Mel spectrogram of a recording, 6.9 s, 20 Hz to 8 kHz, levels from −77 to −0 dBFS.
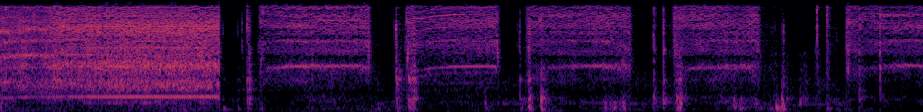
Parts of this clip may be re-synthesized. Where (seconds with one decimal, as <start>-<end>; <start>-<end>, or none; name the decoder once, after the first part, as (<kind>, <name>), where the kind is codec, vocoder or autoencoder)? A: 0.0-0.5 (codec, SNAC); 2.0-3.0; 3.9-6.9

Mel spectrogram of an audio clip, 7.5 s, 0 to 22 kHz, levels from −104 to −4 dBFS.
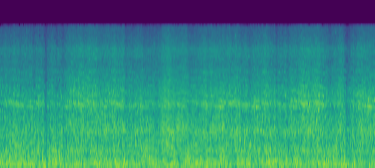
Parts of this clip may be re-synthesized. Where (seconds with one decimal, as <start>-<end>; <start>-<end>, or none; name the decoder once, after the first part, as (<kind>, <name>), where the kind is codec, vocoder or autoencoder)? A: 3.0-4.4 (vocoder, Vocos)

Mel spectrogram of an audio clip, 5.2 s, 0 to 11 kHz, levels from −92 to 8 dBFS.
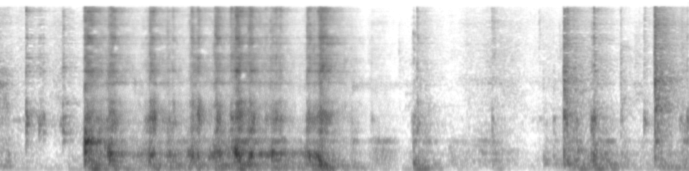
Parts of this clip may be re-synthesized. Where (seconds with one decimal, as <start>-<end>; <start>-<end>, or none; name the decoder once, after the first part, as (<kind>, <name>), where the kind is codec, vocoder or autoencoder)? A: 0.6-3.0 (vocoder, Vocos)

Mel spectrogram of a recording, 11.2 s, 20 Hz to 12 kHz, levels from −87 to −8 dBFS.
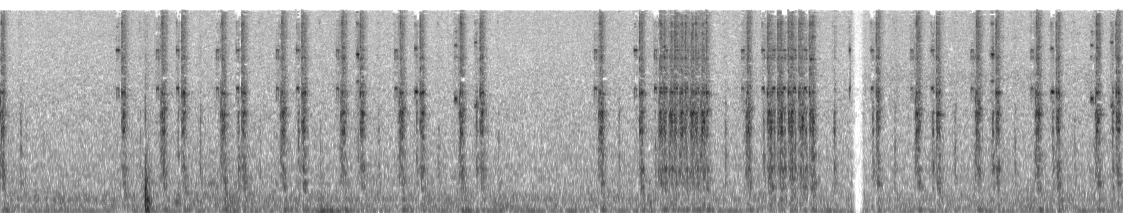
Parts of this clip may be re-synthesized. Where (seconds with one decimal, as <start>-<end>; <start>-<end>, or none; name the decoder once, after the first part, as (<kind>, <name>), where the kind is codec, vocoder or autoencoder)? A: none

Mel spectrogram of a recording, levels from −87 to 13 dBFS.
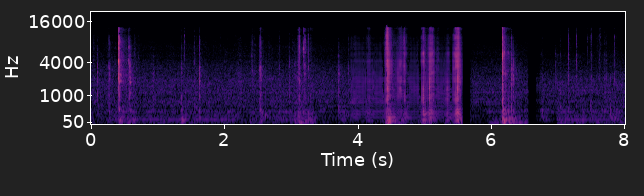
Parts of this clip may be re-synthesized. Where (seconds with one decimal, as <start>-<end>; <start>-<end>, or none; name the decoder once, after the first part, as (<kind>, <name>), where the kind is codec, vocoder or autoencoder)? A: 3.9-5.7 (vocoder, BigVGAN v2)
